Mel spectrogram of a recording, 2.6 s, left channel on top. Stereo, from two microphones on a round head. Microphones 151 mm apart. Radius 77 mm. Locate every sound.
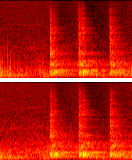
1.0 s a rattle: 60° left (ahead or behind), 0.8 m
